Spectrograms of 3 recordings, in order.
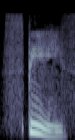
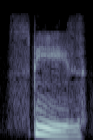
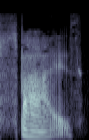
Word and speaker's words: Spies: One of them was a teacher named Agugust Spees. That's how he pronounced it. Spes, not spies.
